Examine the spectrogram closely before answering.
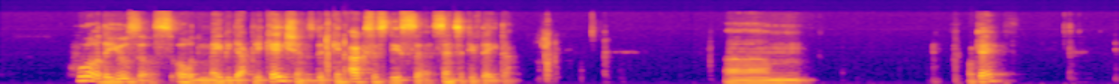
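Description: A man speaks calmly through a microphone on an online call, pausing between phrases.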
